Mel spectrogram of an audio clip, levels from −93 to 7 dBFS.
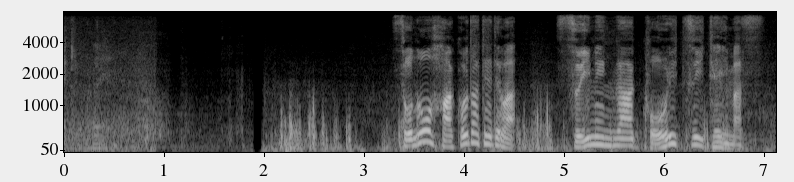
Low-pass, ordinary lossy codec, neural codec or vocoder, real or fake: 7.2 kHz; none; vocoder, 44.1 kHz, 128 mel bands, Pupu-Vocoder; fake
